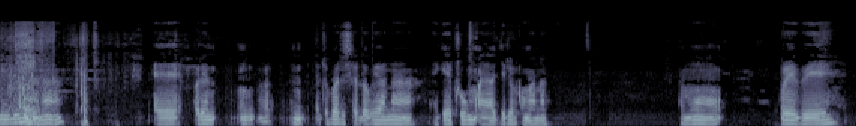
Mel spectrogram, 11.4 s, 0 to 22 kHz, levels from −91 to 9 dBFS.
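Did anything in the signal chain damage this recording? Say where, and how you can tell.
Yes: Vorbis compression throughout, likely at the codec stage. Nothing sounds above 10.6 kHz, and coarsely quantised treble turns hissy and grainy, which fits roughly 29 kbps.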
